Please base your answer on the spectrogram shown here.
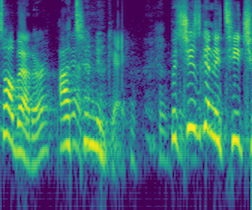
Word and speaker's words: Atinuke: But I think she says Atinuke. I think that's how I pronounce it.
